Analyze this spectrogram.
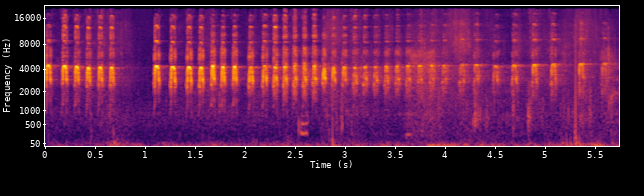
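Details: Hairy Woodpecker making quite a ruckus in a tree along Lake Chelan in the North Cascades, in fine weather. It gives a long, rapid series of sharp, high, evenly spaced notes, about six per second, with a brief break near the start, gradually fading.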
